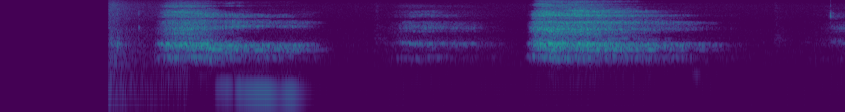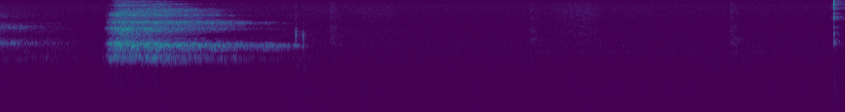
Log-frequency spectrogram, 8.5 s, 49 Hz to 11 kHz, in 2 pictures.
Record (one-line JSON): {"exhalation_length": "8.5 s", "exhalation_amplitude": 6969, "exhalation_signal_mean_std_ratio": 0.44, "survey_phase": "beta (2021-08-13 to 2022-03-07)", "age": "65+", "gender": "Female", "wearing_mask": "No", "symptom_none": true, "smoker_status": "Never smoked", "respiratory_condition_asthma": false, "respiratory_condition_other": false, "recruitment_source": "REACT", "submission_delay": "1 day", "covid_test_result": "Negative", "covid_test_method": "RT-qPCR"}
